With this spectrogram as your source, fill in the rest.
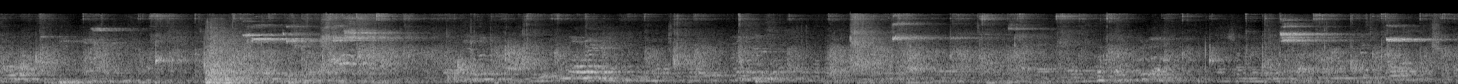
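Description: Shoe soles squeak on a hall floor.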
